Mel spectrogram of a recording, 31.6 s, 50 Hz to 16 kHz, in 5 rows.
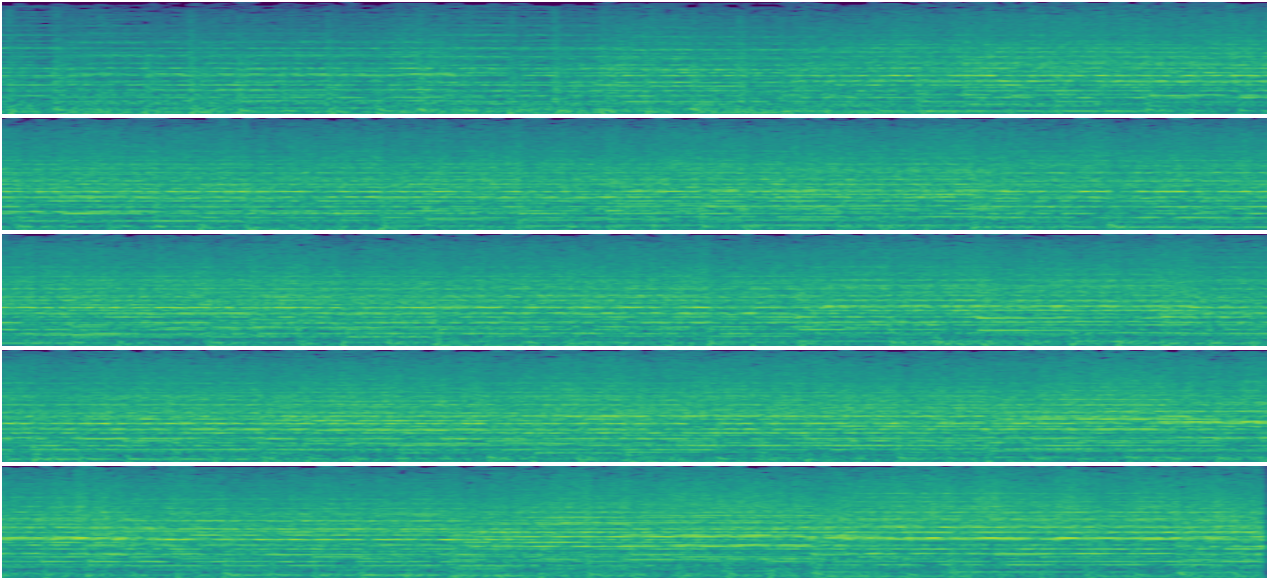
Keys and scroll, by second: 3.5-7.8 typing, 4.1 ctrl+g, 6.3 ctrl+g, 13.7 ctrl+i, 14.3-15.7 typing, 19.0 [, 23.1 ], 23.4 [, 23.5 ], 25.5 ctrl+0, 25.7 ctrl+s, 30.1 ctrl+t.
